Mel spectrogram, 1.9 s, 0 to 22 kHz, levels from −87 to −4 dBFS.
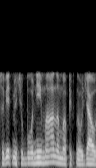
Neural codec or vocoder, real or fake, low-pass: codec, 24 kHz, 6 kbps, HILCodec; fake; 3.6 kHz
